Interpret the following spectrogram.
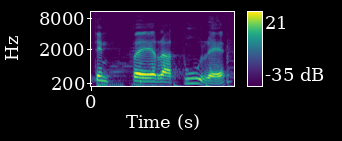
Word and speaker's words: temperature: Ture vuol dire, in inglese si pronuncia ch. Temperatura. Scritto in inglese temperature, quel ture è ch.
